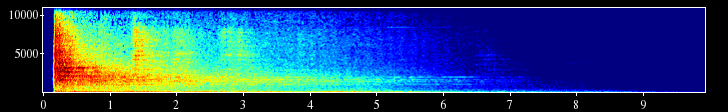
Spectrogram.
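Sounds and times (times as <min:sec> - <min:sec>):
evil slams: 0:00.2 - 0:06.8.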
